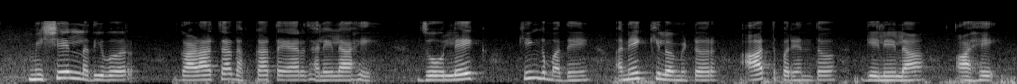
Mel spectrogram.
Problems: constant background noise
